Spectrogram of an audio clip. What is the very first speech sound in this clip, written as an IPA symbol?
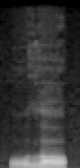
ɔ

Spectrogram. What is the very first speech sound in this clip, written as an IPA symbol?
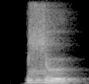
ɮ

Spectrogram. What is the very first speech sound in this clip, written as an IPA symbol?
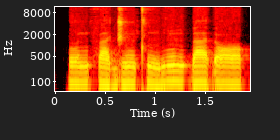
o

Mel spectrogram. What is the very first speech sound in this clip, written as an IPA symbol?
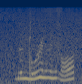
ɡ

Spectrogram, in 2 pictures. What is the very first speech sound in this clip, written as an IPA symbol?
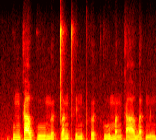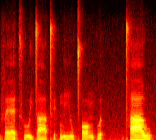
kʷ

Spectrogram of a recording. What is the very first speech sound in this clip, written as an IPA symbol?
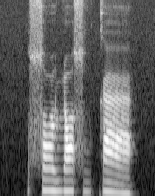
sˤ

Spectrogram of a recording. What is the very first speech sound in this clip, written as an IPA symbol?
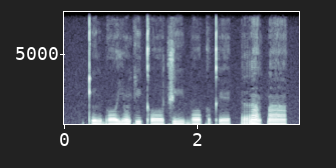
kʼ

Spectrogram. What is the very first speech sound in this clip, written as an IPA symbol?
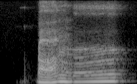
k͡p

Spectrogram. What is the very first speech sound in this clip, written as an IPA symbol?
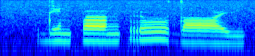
d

